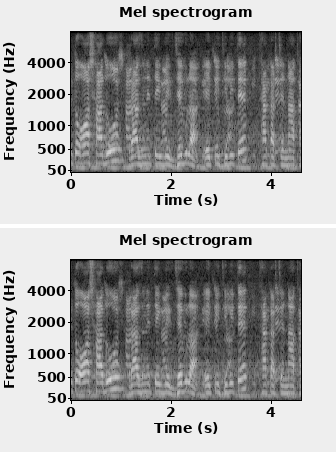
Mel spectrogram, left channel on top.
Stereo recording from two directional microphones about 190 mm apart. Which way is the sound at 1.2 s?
25° right (ahead or behind).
